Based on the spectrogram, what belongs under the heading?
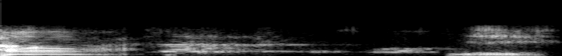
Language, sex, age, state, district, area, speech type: Maithili, male, 30-45, Bihar, Madhubani, rural, conversation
